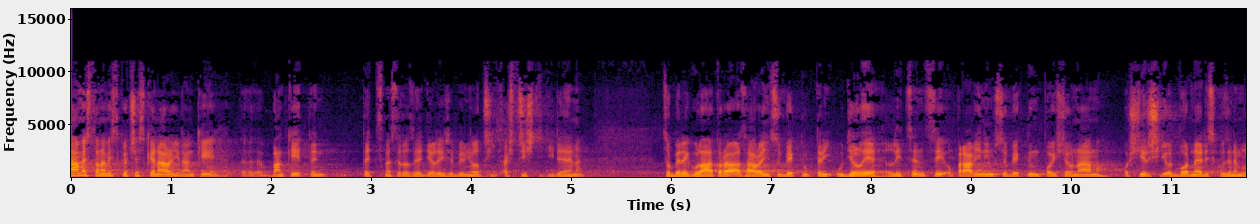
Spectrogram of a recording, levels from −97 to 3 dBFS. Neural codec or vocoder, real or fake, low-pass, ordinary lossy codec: none; real; 14.4 kHz; MP3, 48 kbps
